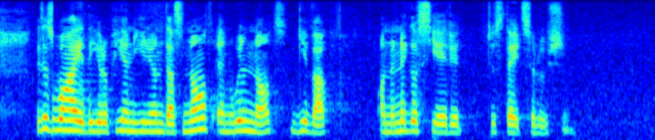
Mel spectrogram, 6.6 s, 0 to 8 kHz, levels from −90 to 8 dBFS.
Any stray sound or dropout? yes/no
no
